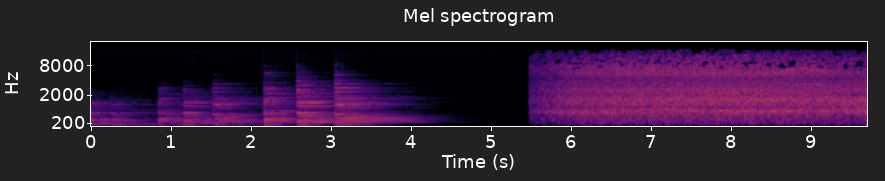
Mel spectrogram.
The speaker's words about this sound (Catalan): Aquesta remor és el so d'ambient de l'esport referencial del nostre temps, el futbol. El xiulet de l'àrbitre, els xiulets de la gent, els crits, els cants, aquests sons quotidians que han captivat a molts compositors del país nadiu d'aquest esport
